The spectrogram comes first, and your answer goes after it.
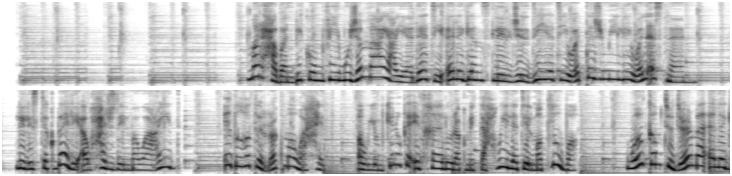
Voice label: Multilingual IVR On Hold Voicemail Greetings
